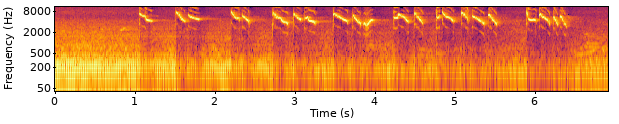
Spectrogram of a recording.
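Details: Oriental white-eye (pleci dakun) in ngotot song: steady, insistent string of high, thin, downward-sweeping notes, paired and tripled, repeated almost without break.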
